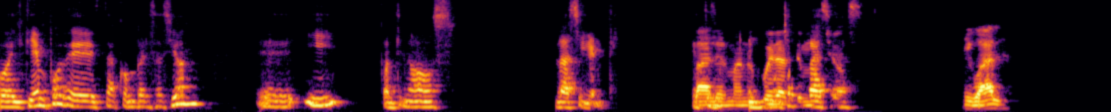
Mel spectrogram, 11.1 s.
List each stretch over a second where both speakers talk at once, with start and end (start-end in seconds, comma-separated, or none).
6.9-8.5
